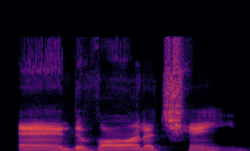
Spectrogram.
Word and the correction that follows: Achane: if I pronounced that right. – Okay. – And Achane, I just feel yeah.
